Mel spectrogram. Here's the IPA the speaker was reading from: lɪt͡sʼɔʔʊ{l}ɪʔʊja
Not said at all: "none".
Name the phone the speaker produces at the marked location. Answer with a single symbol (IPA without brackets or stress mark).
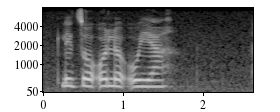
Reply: l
